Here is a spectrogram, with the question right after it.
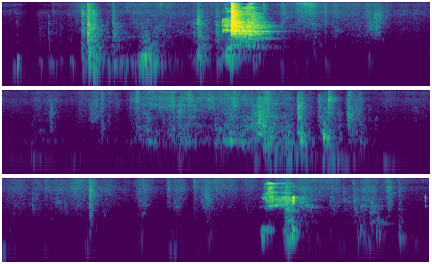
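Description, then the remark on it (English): A closet door is handled and pushed shut, with a couple of wooden clunks and a sharp latch click, soft shuffling movement in between, and another bump near the end. “Wait, I gotta go close my closet door.”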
